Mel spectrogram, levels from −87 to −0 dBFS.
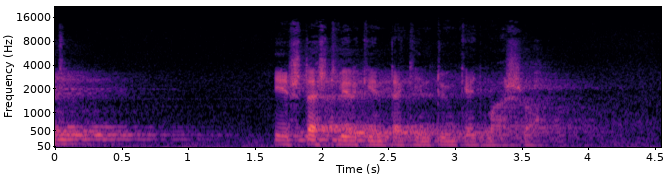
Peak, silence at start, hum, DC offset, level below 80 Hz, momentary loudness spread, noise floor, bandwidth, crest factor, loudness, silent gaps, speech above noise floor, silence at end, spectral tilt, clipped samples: -14 dBFS; 0 s; none; under 0.1%; -64 dBFS; 24 LU; -60 dBFS; 16.5 kHz; 24 dB; -36 LUFS; none; 24 dB; 0 s; -4.5 dB/octave; under 0.1%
